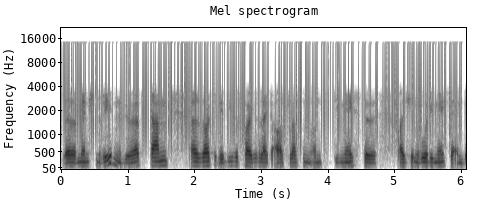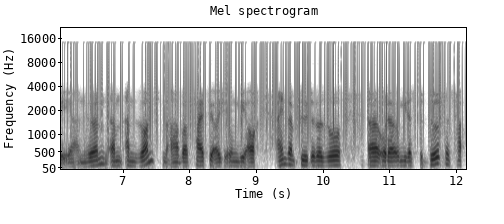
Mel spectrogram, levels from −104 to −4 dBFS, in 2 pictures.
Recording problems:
phone-call audio; poor line
crackle, like an old record; noticeable; 10 dB below the speech

